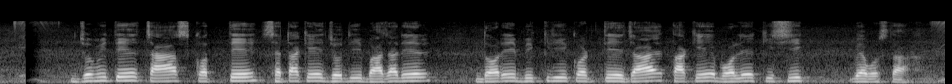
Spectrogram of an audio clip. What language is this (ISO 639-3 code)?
ben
